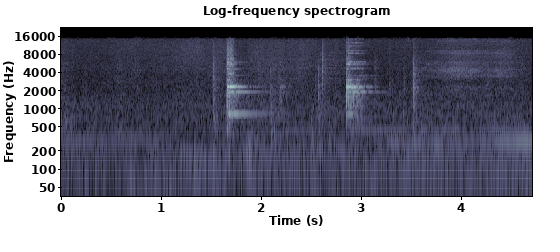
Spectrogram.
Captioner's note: clanking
